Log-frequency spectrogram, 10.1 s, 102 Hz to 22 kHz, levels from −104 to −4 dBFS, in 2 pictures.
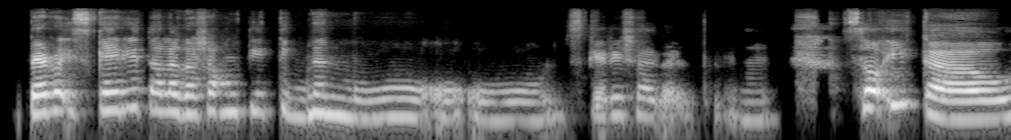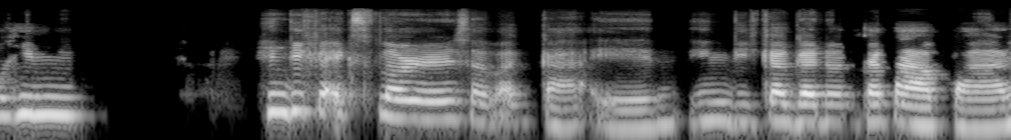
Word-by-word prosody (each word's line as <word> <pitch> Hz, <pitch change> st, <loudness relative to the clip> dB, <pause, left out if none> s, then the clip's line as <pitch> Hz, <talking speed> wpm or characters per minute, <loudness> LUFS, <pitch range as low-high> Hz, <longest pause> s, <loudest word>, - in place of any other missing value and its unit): Pero 290 Hz, +2 st, +9 dB
scary 320 Hz, +2 st, +2 dB
talaga 305 Hz, -3 st, +1 dB
siya 305 Hz, -, -1 dB
kung 300 Hz, +1 st, -4 dB
titignan 285 Hz, -3 st, -3 dB
mo, 235 Hz, -, -9 dB, 0.3 s
oo, 225 Hz, -1 st, -9 dB, 0.4 s
scary 240 Hz, +3 st, -8 dB
siya, 255 Hz, -2 st, -6 dB
mm. 225 Hz, -4 st, -16 dB, 0.4 s
So, 345 Hz, 0 st, +7 dB
ikaw 245 Hz, -, +5 dB
hin 270 Hz, -1 st, 0 dB, 0.9 s
hindi 305 Hz, +1 st, +1 dB
ka 320 Hz, -, +1 dB
explorer 235 Hz, -6 st, 0 dB
sa 220 Hz, -2 st, -6 dB
pagkain, 170 Hz, -2 st, -10 dB
hindi 215 Hz, 0 st, -12 dB
ka 215 Hz, -1 st, +3 dB
gano'n 200 Hz, -1 st, +2 dB
katapang. 180 Hz, -5 st, +1 dB
235 Hz, 135 wpm, -23 LUFS, 205-290 Hz, 0.9 s, Pero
